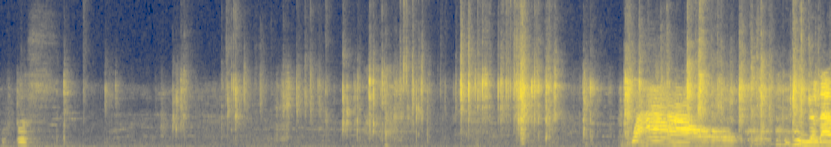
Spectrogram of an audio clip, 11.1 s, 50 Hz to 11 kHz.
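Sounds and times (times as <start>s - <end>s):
plastic wrapping crinkling and tearing: 2.2s - 11.0s.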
